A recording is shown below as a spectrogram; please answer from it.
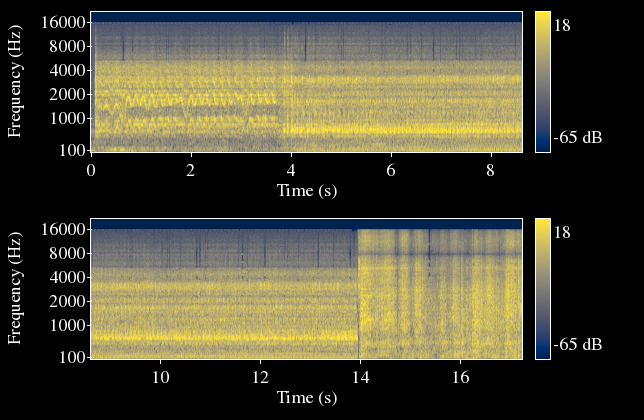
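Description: Car engine sound effect: the engine is cranked and started over the first few seconds, then settles into a steady idle. About two seconds before the end it changes abruptly to a harsher, noisier sound as revving and tyre screech begin for a burnout.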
